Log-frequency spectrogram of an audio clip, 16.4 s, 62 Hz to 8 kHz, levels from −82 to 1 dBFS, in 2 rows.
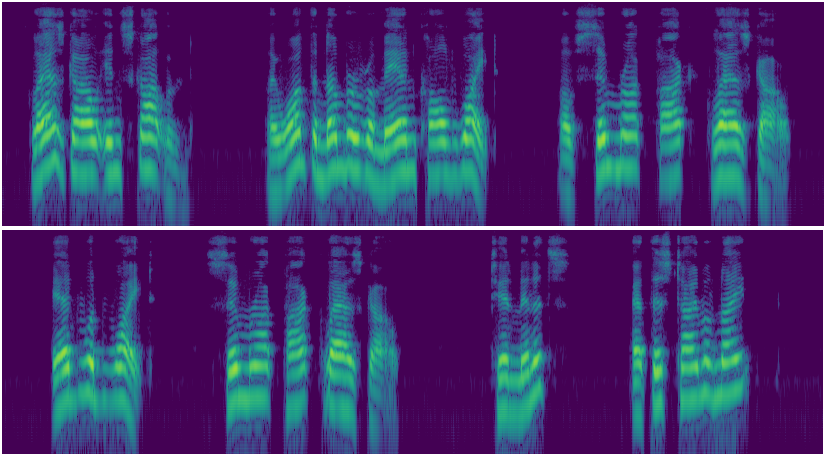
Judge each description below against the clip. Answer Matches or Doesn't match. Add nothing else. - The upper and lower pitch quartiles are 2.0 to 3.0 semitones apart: Matches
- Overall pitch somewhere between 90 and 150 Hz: Doesn't match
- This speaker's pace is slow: Matches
